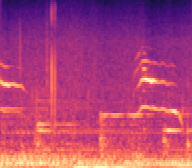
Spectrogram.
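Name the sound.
kitten meowing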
